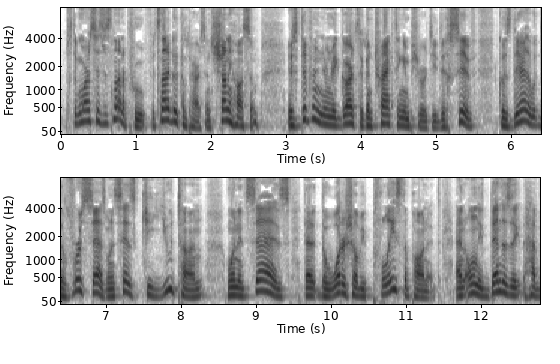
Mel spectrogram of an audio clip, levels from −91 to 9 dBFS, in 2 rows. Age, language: 20-39, English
